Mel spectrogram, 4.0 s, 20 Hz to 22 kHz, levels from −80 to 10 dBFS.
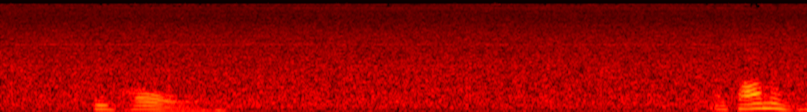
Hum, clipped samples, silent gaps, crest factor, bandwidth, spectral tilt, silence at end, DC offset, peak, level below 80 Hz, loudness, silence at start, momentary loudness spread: none; under 0.1%; none; 20 dB; 19 kHz; -4 dB/octave; 0 s; under 0.1%; -16 dBFS; -62 dBFS; -37 LUFS; 0 s; 8 LU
